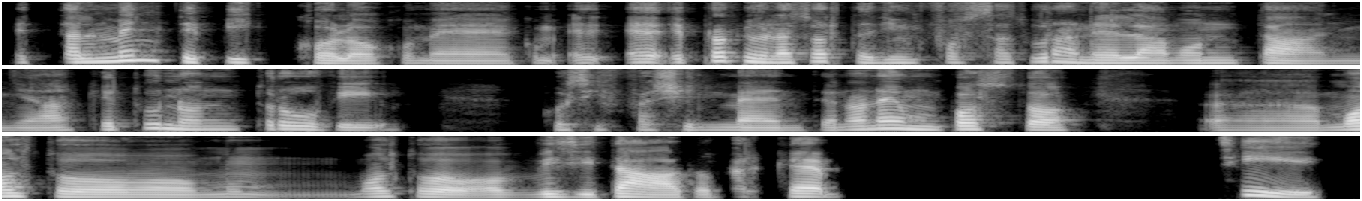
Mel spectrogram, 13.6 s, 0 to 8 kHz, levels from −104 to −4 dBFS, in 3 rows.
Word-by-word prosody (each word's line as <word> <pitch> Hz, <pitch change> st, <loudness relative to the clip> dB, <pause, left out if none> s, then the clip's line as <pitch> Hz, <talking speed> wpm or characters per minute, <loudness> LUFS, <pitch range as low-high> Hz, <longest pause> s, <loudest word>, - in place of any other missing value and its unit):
è 150 Hz, -, -17 dB
talmente 180 Hz, +3 st, +3 dB
piccolo, 115 Hz, -7 st, -2 dB
come 110 Hz, -2 st, -6 dB
com 115 Hz, -, -13 dB
è 130 Hz, +1 st, -10 dB
è 155 Hz, +1 st, -2 dB
proprio 200 Hz, -3 st, +2 dB
una 145 Hz, -2 st, +4 dB
sorta 165 Hz, -4 st, -2 dB
di 130 Hz, -, -4 dB
infossatura 145 Hz, +4 st, -5 dB
nella 120 Hz, -1 st, +3 dB
montagna, 115 Hz, -2 st, -3 dB
che 145 Hz, -, -7 dB
tu 195 Hz, -, -4 dB
non 145 Hz, -4 st, -2 dB
trovi 130 Hz, -8 st, -3 dB, 0.4 s
così 125 Hz, +1 st, -12 dB
facilmente. 120 Hz, -4 st, -6 dB
Non 140 Hz, +6 st, -2 dB
è 175 Hz, -, +6 dB
un 145 Hz, -6 st, 0 dB
posto, 130 Hz, -6 st, +2 dB, 0.4 s
ehm, 110 Hz, -1 st, -9 dB
molto 120 Hz, -6 st, +3 dB
m 110 Hz, -, -12 dB
molto 120 Hz, -5 st, +2 dB
visitato 115 Hz, -2 st, +4 dB
perché 130 Hz, +3 st, +2 dB, 1.4 s
Sì, 135 Hz, -, +4 dB
125 Hz, 135 wpm, -24 LUFS, 110-145 Hz, 1.4 s, è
